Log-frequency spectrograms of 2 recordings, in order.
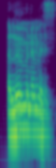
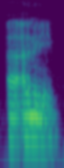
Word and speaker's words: aluminium: That's very the aluminium is very clear. That's the Americans are wrong. Aluminum doesn't exist.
